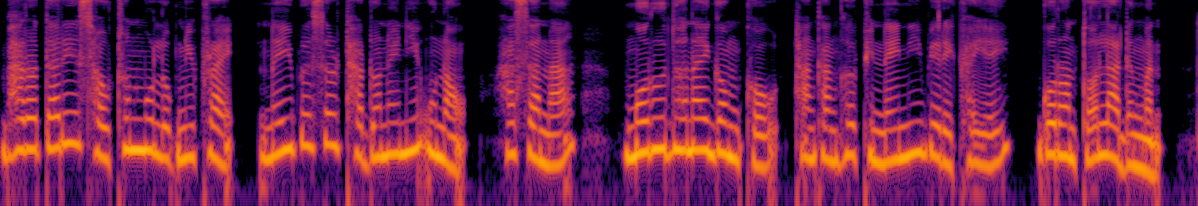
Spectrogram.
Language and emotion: Bodo, neutral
